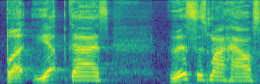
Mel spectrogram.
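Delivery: bright and eager reveal of the new house; light rising excitement, proud to show it off; happy reveal to viewers; excited. Real, not acted. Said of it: "I'm very excited".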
